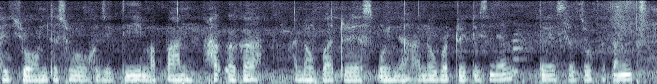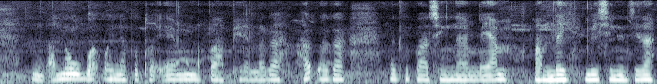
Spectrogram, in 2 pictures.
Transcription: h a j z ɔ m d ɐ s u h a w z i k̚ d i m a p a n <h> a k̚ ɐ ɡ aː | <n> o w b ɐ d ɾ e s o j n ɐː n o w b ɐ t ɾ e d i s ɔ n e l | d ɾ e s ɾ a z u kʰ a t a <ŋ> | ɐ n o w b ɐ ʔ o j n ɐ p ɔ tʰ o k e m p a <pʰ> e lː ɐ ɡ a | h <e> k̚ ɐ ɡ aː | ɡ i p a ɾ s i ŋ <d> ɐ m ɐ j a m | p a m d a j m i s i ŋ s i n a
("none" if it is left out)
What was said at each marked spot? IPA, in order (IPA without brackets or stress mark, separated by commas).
h, n, ŋ, pʰ, a, n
